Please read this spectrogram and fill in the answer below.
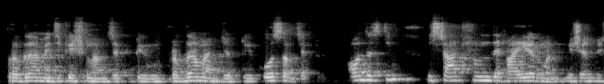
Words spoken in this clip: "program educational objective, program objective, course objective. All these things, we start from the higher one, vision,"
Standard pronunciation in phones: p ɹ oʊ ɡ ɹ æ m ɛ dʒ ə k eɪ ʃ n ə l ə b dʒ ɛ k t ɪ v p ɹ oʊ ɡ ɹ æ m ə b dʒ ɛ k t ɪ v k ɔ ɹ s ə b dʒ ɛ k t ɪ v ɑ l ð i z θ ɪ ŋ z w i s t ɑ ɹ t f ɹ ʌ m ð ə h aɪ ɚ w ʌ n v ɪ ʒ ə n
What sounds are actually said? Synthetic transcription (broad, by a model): p ɹ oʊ ɡ ɹ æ m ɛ dʒ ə k eɪ ʃ ə n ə b dʒ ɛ k t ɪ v p ɹ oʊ ɡ ɹ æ m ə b dʒ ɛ k t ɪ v k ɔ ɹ s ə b dʒ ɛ k t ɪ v ɑ l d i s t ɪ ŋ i s t ɑ ɹ t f ɹ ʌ m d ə h aɪ ɚ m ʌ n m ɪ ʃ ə n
